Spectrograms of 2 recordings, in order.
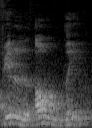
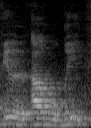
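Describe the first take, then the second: First: The first vowel of ardi sounds heavy, like o. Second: The first vowel of ardi sounds thin and light. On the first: The speaker calls it wrong. "Biasanya orang-orang ketika membacanya fil o" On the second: The speaker calls it right. "hamzah dikasih haknya, yaitu biasa dia tipis ya, tarqiq, nggak tebal"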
